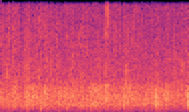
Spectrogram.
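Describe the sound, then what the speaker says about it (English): A crowd claps steadily for a couple of seconds, many hands making an even, dense patter at moderate loudness with no voices over it. "clap if B makes you hungry."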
